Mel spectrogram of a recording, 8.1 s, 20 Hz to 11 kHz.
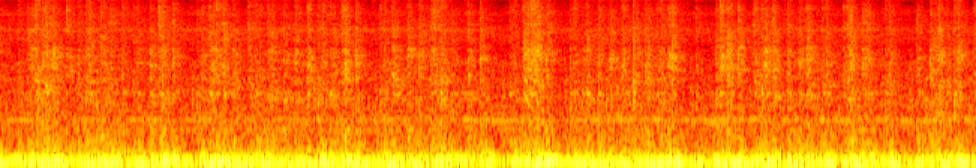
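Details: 1994 GT at idle: rapid ticking puffs ride on a rough, throaty idle, keeping time with the firing; exhaust leak, possibly near the manifold.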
